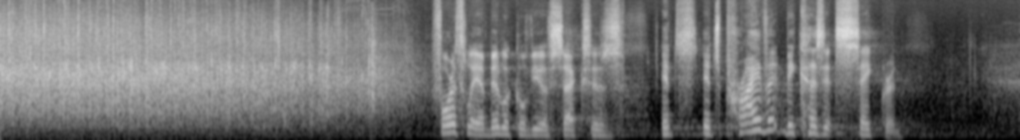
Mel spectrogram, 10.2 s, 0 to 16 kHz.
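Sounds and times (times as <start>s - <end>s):
roomful of people clapping: 0.0s - 4.3s
speech: 4.4s - 9.1s.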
